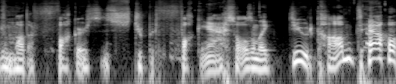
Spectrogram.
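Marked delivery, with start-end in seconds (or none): 0.0-2.5 whispered, angry, grumbling mutter of curses. Retelling a customer upset over missing biscuits, imitating him mumbling to himself. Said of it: "he's just mumbling to himself like".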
